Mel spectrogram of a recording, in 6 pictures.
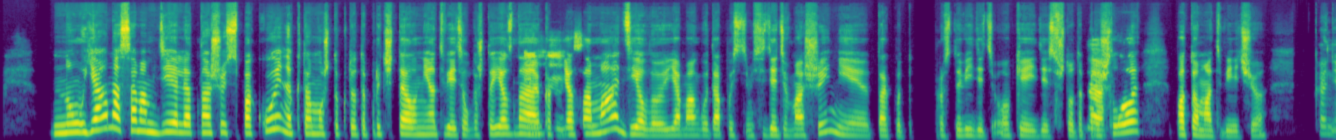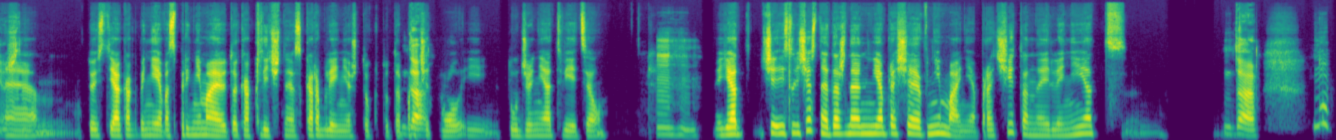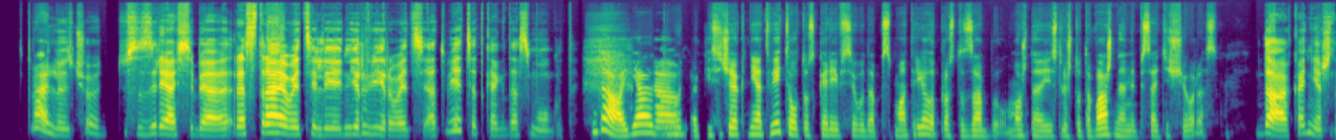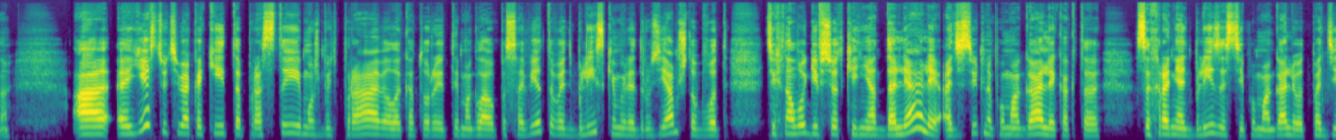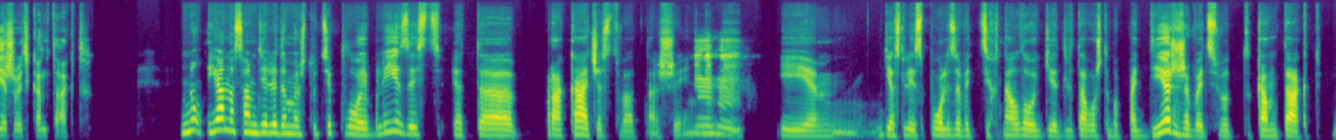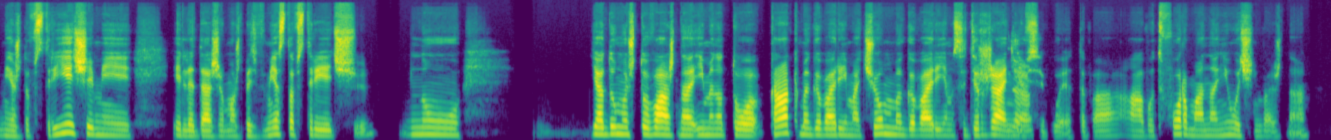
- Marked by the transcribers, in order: other noise; other background noise
- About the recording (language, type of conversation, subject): Russian, podcast, Как технологии изменили наше общение с родными и друзьями?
